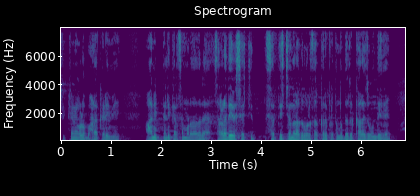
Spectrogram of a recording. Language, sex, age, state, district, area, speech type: Kannada, male, 30-45, Karnataka, Bellary, rural, spontaneous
